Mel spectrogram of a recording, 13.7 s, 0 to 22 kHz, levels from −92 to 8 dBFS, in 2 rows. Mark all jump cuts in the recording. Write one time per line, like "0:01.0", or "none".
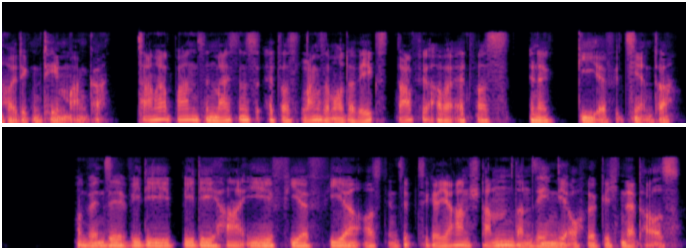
0:01.3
